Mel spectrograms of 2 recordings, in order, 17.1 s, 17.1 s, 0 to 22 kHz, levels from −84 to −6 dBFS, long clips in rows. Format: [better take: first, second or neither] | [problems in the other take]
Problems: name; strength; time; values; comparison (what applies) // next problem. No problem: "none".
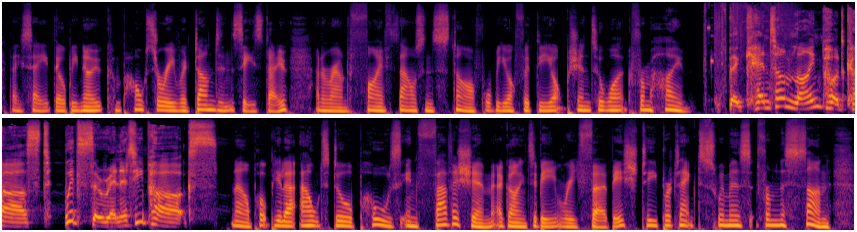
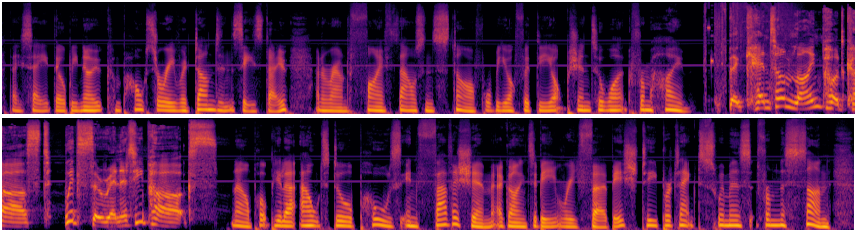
first | high-pitched whine; faint; throughout; 2 kHz, 30 dB below the speech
